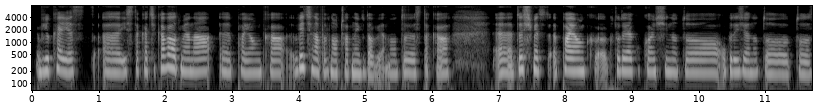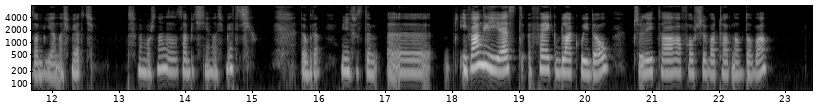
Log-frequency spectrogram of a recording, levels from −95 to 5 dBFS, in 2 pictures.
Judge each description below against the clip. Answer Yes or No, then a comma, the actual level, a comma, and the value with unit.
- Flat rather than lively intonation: Yes, narrow, 2.0 semitones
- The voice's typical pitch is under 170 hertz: No, high, 195 Hz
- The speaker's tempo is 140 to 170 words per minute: Yes, average, 150 wpm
